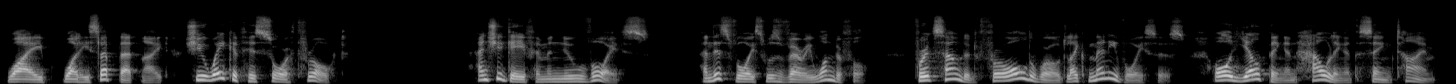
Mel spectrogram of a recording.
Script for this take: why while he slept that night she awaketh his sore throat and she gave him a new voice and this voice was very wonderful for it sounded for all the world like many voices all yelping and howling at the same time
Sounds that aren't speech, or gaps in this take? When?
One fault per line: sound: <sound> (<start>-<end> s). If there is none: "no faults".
no faults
